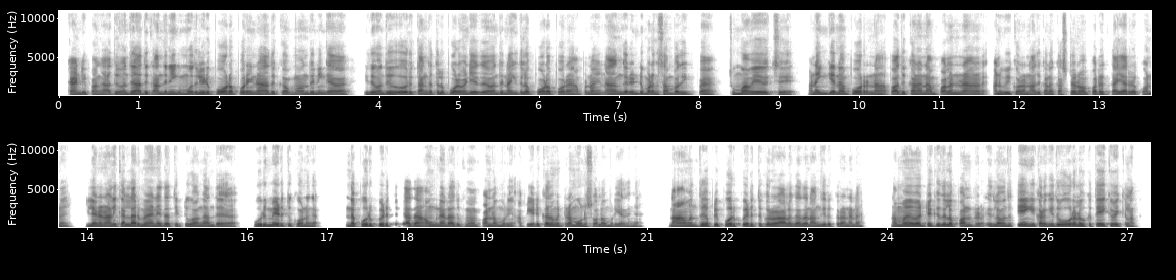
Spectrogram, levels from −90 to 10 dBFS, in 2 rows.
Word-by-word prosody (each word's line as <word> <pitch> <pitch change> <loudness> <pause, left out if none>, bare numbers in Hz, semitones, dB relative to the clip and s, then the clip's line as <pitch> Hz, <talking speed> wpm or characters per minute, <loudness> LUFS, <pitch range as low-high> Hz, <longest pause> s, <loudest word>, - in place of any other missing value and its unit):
கண்டிப்பாங்க. 100 -3 0
அது 100 - -5
வந்து 125 +10 +1
அதுக் 130 -2 -1
அந்த 110 -1 0
நீங்க 105 -1 +1
முதலீடு 165 +9 +2
போடப் 150 +2 +3
போறீங்கன்னா, 145 +1 +1
அதுக்கு 130 0 -4
அப்புறம் 125 +1 -3
வந்து 140 +6 0
நீங்க 135 -4 -2 0.5
இத 115 - +1
வந்து 145 +8 +2 0.2
ஒரு 120 -2 +3
தங்கத்தில 145 +5 -1
போட 130 0 +3
வேண்டியத 120 0 +1
வந்து 125 +4 -1
நான் 130 -6 0
இதில 105 +1 0
போடப்போறேன் 120 -4 0
அப்புட்ன்னா, 150 - -4
நான் 115 -1 +1
அங்க 115 0 -2
2 125 +6 0
மடங்கு 150 +1 -1
சம்பாதிப்பேன். 125 -4 -1 0.3
சும்மாவே 130 -1 +3
வச்சு. 105 +1 -4 0.3
ஆனா 155 - +1
இங்க 135 0 +3
நான் 120 -2 0
போட்றன்னா, 145 +3 +2
அப்ப 130 - -2
அதுக்கான 130 0 0
நான் 110 -2 -2
பலன் 140 +4 +1
நான் 120 0 0 0.2
அனுபவிக்கணுனா 135 +2 0
அதுக்கான 110 +1 -3
கஷ்டம் 105 +7 -2
நம்ம 120 -4 -1
பட்றக்கு 125 +1 -2
தயாரா 110 +1 +1
இருக்கோன்னு. 95 0 -4 0.3
இல்லன்னா, 135 +1 +3
நாளைக்கி 115 -2 +1
எல்லாருமே 125 +4 +3
என்னைய 110 0 0
தான் 125 -2 -3
திட்டுவாங்க. 115 +1 -1
அந்த 100 -1 0 0.5
உரிமை 165 +1 +4
எடுத்துக்கோணுங்க. 100 -6 -2 0.4
இந்த 110 - +4
பொறுப்பு 150 +3 +2
எடுத்துட்டா 130 -2 -2
தான் 160 -1 +2
அவுங்கனால 115 +2 +1
அத 105 - -3
ப 105 -1 -2 0.2
பண்ண 110 +3 +1
முடியும். 100 -1 -4
அப்பிடி 105 +2 -4
எடுக்காதவங்கட்ட 140 +2 0
நம்ம 115 -4 +1
ஒன்னும் 115 -1 -4
சொல்ல 110 +1 -2
முடியாதுங்க. 95 -1 -5 0.4
நான் 155 +1 +3
வந்து 160 +4 -1
அப்பிடி 150 -5 -1
பொறுப்பு 140 +1 +2
எடுத்துக்கிற 145 0 +1
ஆளுங்க 125 -1 0
தான் 125 -4 0
நாங்க 105 -1 -1
இருக்கிறனால, 115 -1 -3 0.4
நம்ம 155 -1 +1 0.2
வாட்டக்கு 165 +4 +1
இதில 130 -3 +3
பண்ற 130 +2 0
இதில 120 -1 +1
வந்து 150 +3 -2
தேங்கி 150 +2 +4
கிடக்குது. 115 0 +1
இது 135 -3 +4
ஓரளவுக்கு 155 +1 +1
தேக்கி 125 0 +1
வைக்கலாம். 95 -4 -5
125 Hz, 200 wpm, -24 LUFS, 110-140 Hz, 0.5 s, உரிமை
